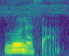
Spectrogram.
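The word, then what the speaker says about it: Lúnasa: month of August is lunasa this is actually spelled a little different than how we spell this holiday but it seems to be pronounced about the same the ancient people would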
